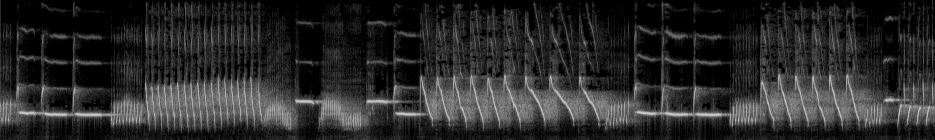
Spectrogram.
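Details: Varied canary song for training canaries: clear flat whistles with quick clicks come in turn with dense buzzing trills and runs of sweeping down-slurred notes. It sings without a break.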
